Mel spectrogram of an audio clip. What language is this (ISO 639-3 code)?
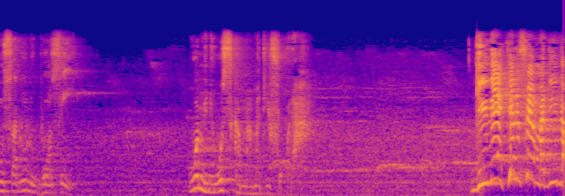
ind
